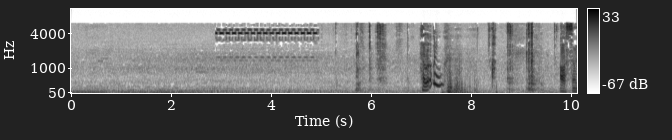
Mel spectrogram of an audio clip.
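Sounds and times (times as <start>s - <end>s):
phone ringing with a rapid warbling electronic trill: 2.9s - 5.0s
speech: 7.0s - 7.9s, 9.8s - 10.1s.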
